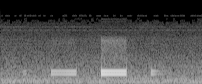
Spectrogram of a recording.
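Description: A telephone line to a guest in Beijing for a Voice of America program sounds with short, steady electronic tones, three quarter-second beeps spaced about half a second apart, moderately loud and clear over a faint background hiss, with no answer and no voices; the call has not connected.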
